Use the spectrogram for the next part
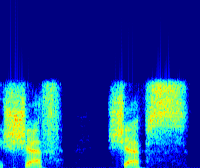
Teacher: Okay, it's chefs with that voiceless S, okay? So if we don't have an ES at the end, okay, we pronounce that like an S sound, okay?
